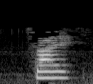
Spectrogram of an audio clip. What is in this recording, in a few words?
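"灾" Mandarin Chinese; hsk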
